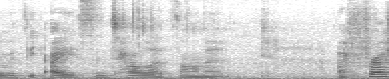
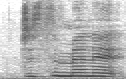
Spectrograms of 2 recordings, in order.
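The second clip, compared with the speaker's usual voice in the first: calling out; 8 semitones higher, 7 dB louder than usual. Acted. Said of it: "she called".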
